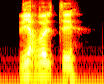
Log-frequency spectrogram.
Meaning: to twirl, spin around, loop around
- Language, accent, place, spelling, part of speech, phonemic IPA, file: French, France, Lyon, virevolter, verb, /viʁ.vɔl.te/, LL-Q150 (fra)-virevolter.wav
